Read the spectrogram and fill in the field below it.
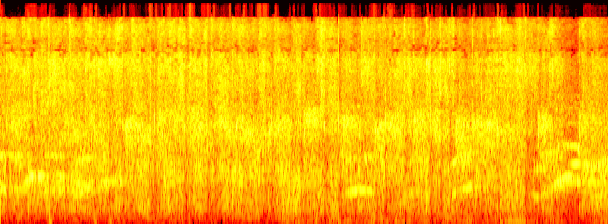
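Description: A classroom of students applauds a classmate, steady sustained clapping from many hands filling the room at close range with no talk.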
